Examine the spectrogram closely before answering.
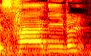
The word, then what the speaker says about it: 사기: 이걸 짧게 발음하면 사기꾼 할 때 사기가 됩니다. 그래서 좀 발음을 길게 하는데, 이 사기를 지은 사람이 누굽니까?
